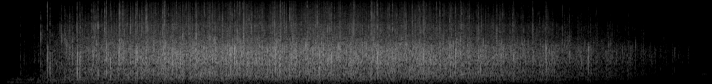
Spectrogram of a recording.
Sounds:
human group actions, applause

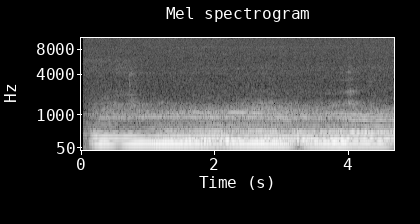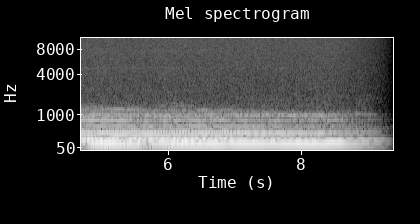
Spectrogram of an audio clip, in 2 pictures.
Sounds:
human voice, singing

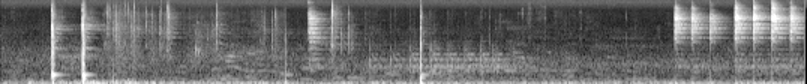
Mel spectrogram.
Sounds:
tap

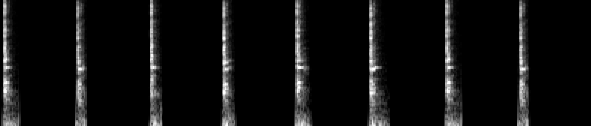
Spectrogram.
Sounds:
mechanisms, clock

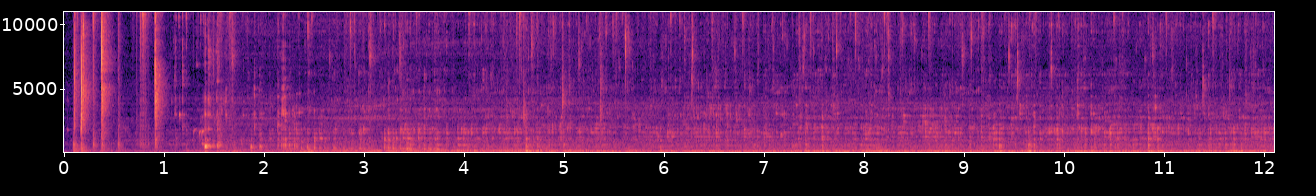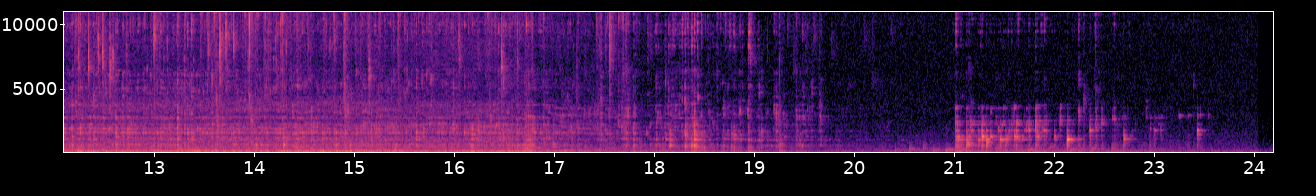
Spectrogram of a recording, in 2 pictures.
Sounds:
liquid, domestic sounds, dribble, sink (filling or washing), water tap, water, pour, gurgling, drip

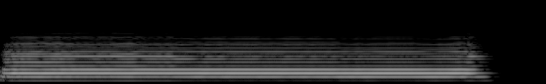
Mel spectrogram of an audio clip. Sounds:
musical instrument, music, brass instrument

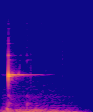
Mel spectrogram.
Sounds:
rain, drip, water, raindrop, liquid

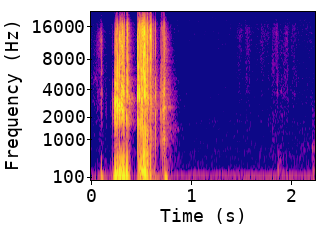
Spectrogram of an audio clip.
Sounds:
tearing

